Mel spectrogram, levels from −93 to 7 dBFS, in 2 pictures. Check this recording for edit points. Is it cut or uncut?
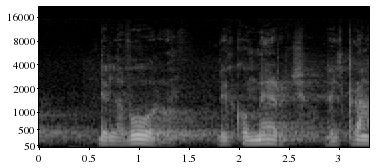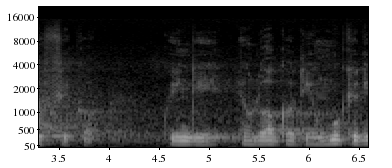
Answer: uncut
